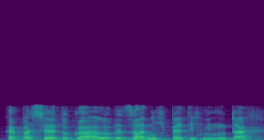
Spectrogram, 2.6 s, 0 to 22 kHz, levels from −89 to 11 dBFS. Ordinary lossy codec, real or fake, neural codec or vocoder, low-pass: none; fake; codec, 44.1 kHz, 7.8 kbps, Pupu-Codec; 5.4 kHz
